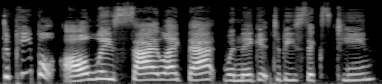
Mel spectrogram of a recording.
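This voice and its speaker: A woman's voice: high-pitched, fairly even intonation, measured pace, sharp tone, no echo, clean studio sound, pitched above the performer's own voice. A woman voicing a confident, eager ten-year-old boy in an emphatic, earnest storybook read-aloud. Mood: curious. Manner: emphatic, childishly earnest and boastful.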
